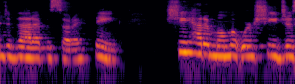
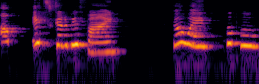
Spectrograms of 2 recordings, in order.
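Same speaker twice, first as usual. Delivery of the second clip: acted very high, loud, breezy, cheery, dismissive chirp; 12 semitones higher, 5 dB louder than usual. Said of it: "this happy, cheery person".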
